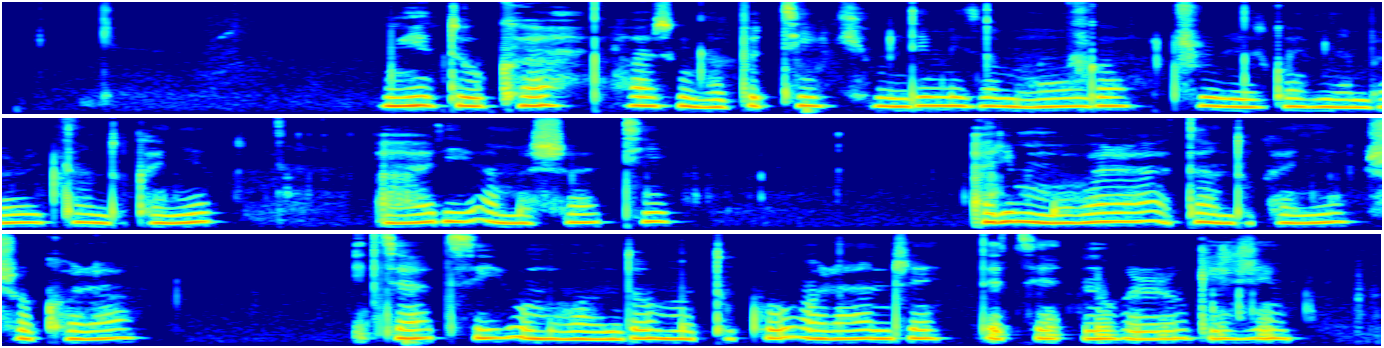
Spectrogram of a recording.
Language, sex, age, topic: Kinyarwanda, female, 18-24, finance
